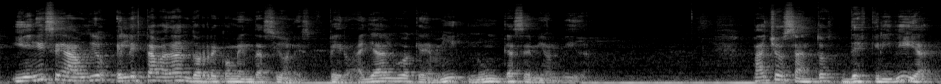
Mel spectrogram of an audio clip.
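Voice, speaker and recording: A man's voice: mid-range voice, darkish tone. Male political commentator, emphatic, explanatory, unscripted, echoey room, faint background noise.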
